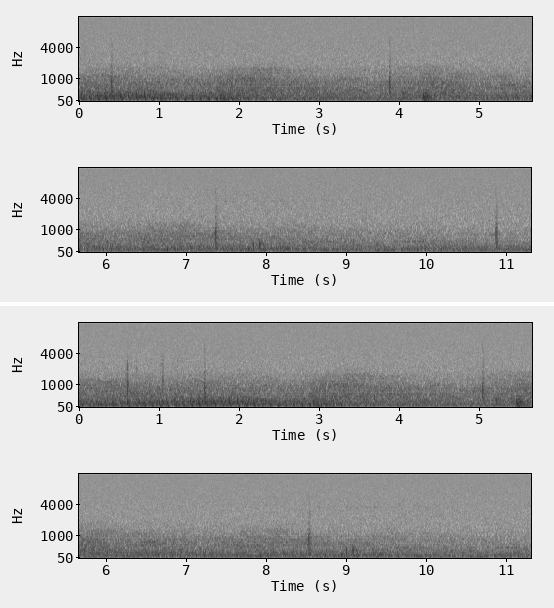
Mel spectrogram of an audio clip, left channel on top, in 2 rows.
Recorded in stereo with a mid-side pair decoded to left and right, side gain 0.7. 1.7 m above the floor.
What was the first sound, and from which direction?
Only background noise.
